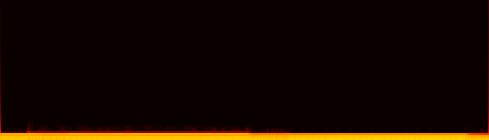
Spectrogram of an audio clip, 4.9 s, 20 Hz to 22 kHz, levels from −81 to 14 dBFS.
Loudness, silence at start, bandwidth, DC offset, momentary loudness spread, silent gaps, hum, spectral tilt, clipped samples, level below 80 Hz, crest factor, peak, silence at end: -20 LUFS; 0 s; 1.2 kHz; under 0.1%; 1 LU; none; none; -16 dB/octave; under 0.1%; -68 dBFS; 10 dB; -8 dBFS; 0 s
